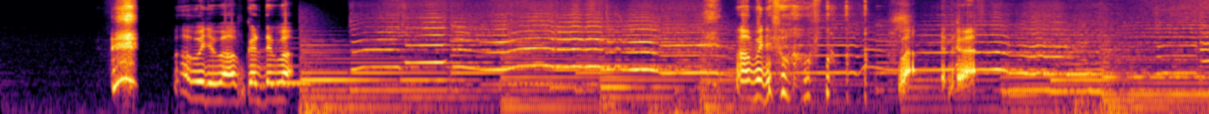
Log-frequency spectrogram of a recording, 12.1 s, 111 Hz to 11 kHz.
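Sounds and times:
man sobbing: 1.1 - 1.4, 7.2 - 9.9
man pleading tearfully: 1.1 - 2.0, 7.2 - 9.9.

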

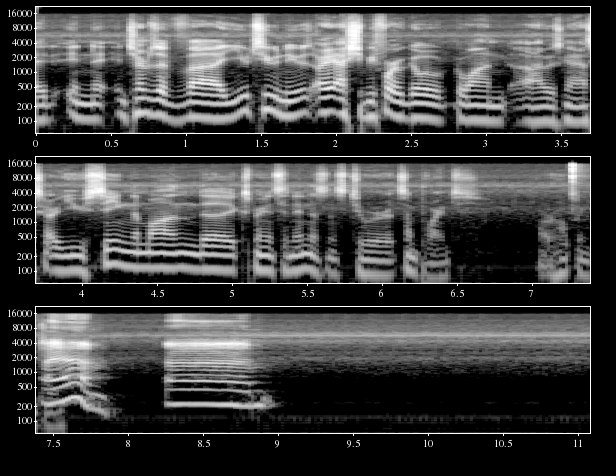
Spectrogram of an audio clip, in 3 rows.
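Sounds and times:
microphone hiss and hum: 0.0 - 11.0.

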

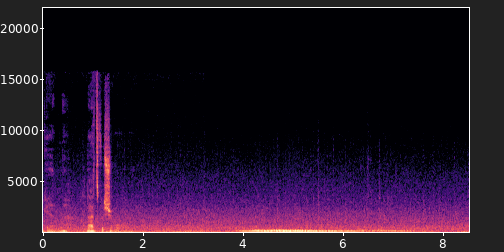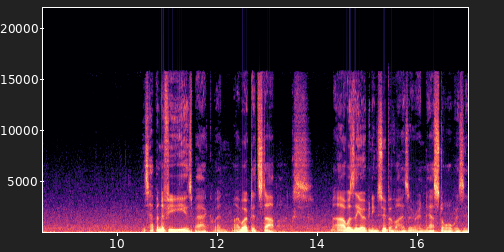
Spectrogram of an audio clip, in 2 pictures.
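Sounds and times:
faint hiss: 0.0 - 17.0
low steady drone: 1.4 - 10.4.

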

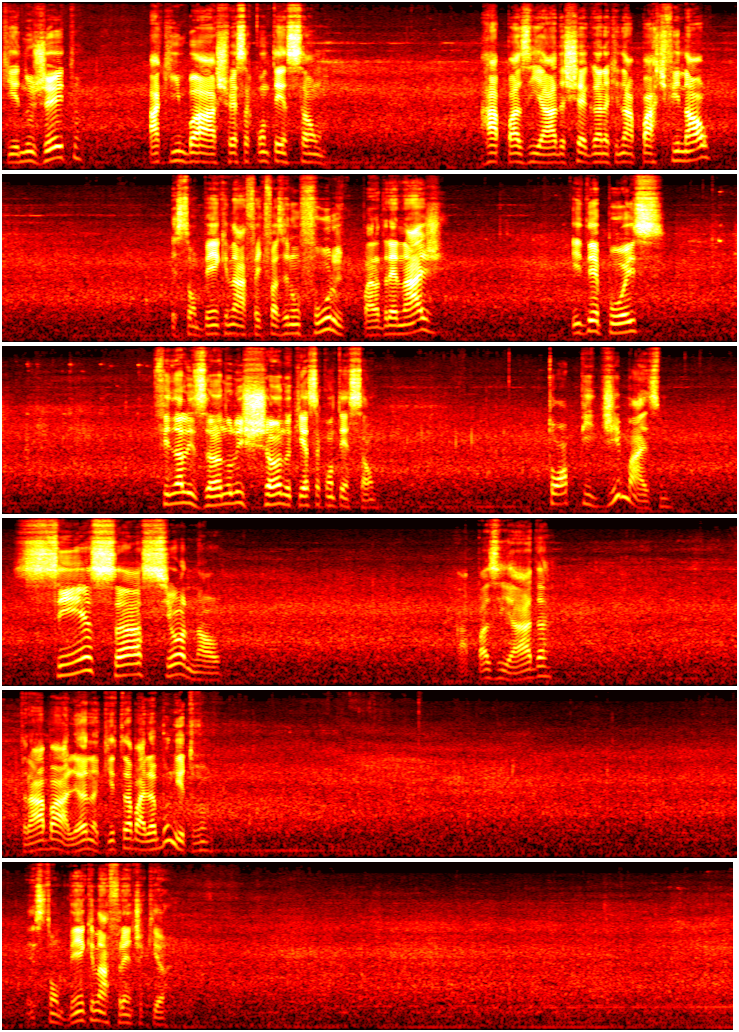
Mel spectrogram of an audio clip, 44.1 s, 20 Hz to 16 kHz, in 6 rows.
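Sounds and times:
steady background noise: 0.0 - 44.0.

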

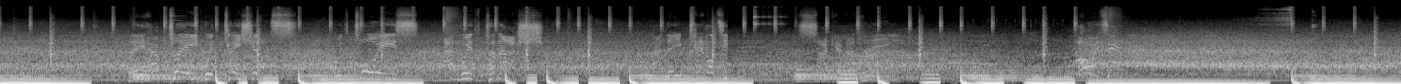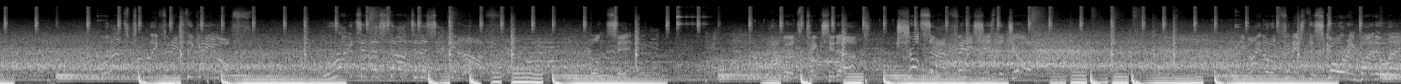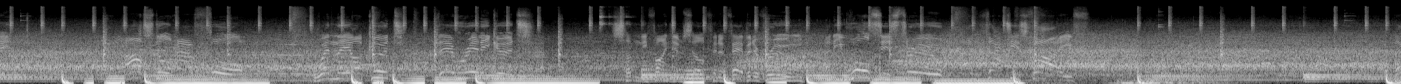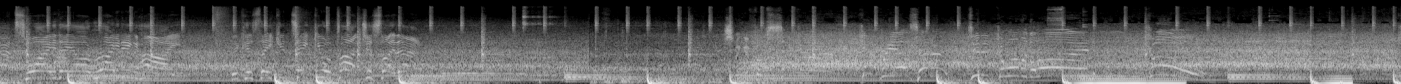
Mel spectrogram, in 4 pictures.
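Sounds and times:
music with heavy bass line: 0.0 - 34.2, 34.8 - 38.4, 39.4 - 52.0, 52.6 - 56.0
stadium crowd noise: 0.0 - 56.0.

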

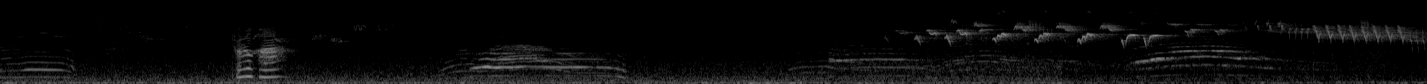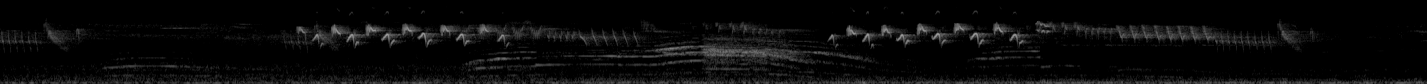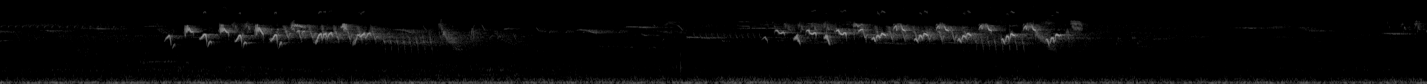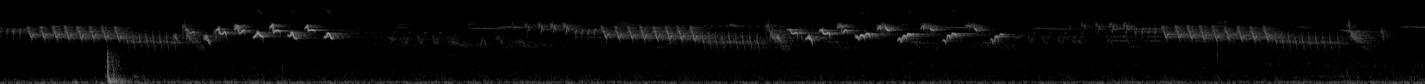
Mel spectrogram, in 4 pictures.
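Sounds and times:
cats yowling: 4.4 - 6.3, 7.9 - 10.4, 11.3 - 13.0, 15.3 - 16.4, 18.9 - 23.1, 24.0 - 24.9
songbird trilling: 9.1 - 14.4.

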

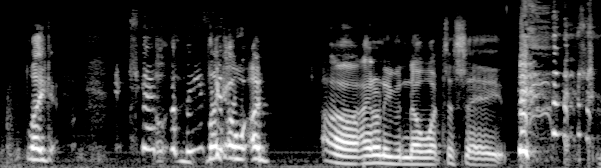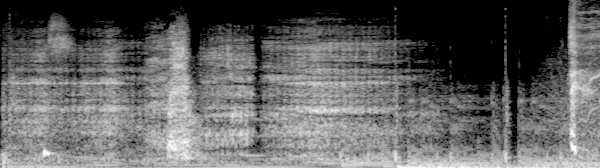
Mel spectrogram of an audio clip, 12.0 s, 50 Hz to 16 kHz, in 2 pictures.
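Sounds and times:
wolf snarl: 6.0 - 10.5
wolf growling: 6.0 - 10.6.

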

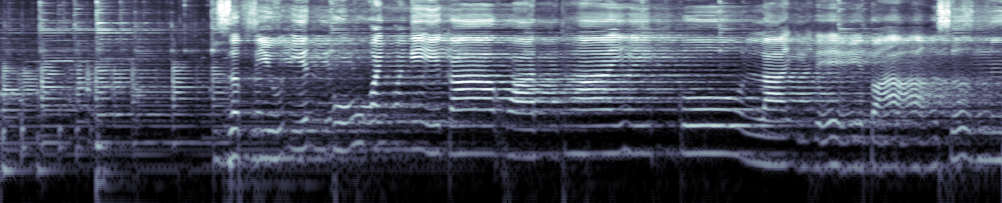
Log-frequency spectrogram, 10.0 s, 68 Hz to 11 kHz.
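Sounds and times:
band accompaniment: 0.0 - 3.7.

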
